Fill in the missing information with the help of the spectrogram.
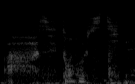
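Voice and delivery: very soft, whispered delight; awed whisper. Real, not acted. Streamer first seeing the camera image, whispering in delight. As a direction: whisper it as if quietly amazed.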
